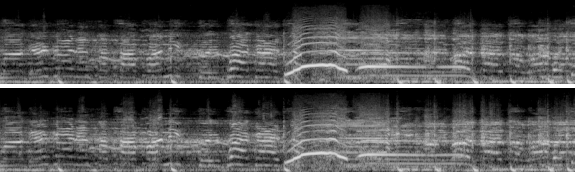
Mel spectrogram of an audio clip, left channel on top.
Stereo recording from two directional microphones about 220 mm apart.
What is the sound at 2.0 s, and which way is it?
Music, 30° right (ahead or behind).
